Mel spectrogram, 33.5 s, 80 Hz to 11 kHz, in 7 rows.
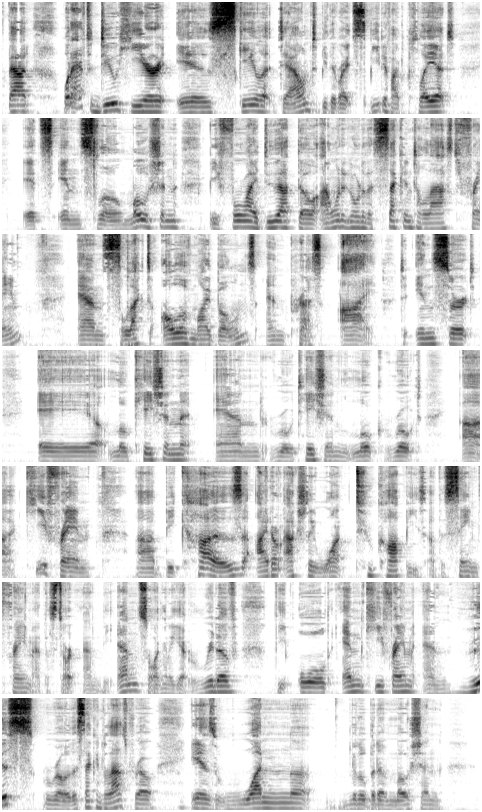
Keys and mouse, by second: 2.9 click, 4.2 alt+a, 7.0 Escape, 10.8 a, 11.1 a, 32.3-33.4 drag.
